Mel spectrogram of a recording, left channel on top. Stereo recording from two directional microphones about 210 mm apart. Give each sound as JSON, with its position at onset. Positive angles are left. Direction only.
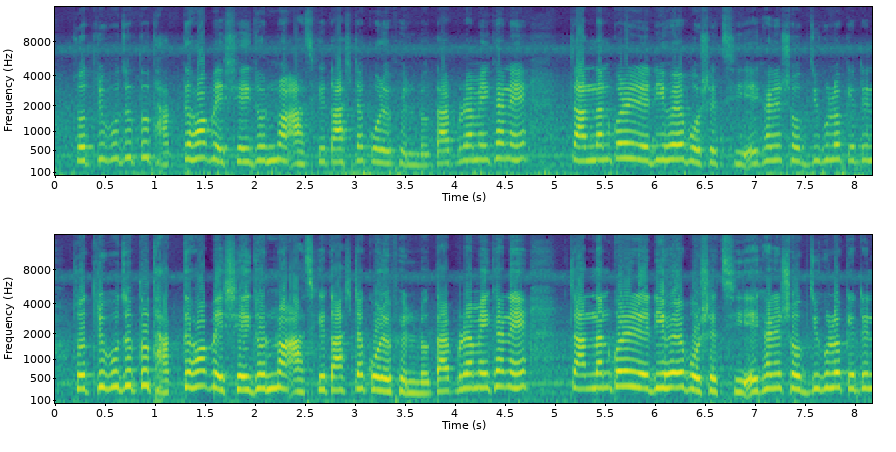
{"t": 0.2, "sound": "speech", "side_deg": -30}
